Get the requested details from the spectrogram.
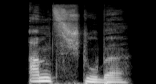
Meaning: office (of a civil servant)
- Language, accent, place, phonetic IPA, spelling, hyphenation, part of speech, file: German, Germany, Berlin, [ˈamt͡sˌʃtuːbə], Amtsstube, Amts‧stu‧be, noun, De-Amtsstube.ogg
